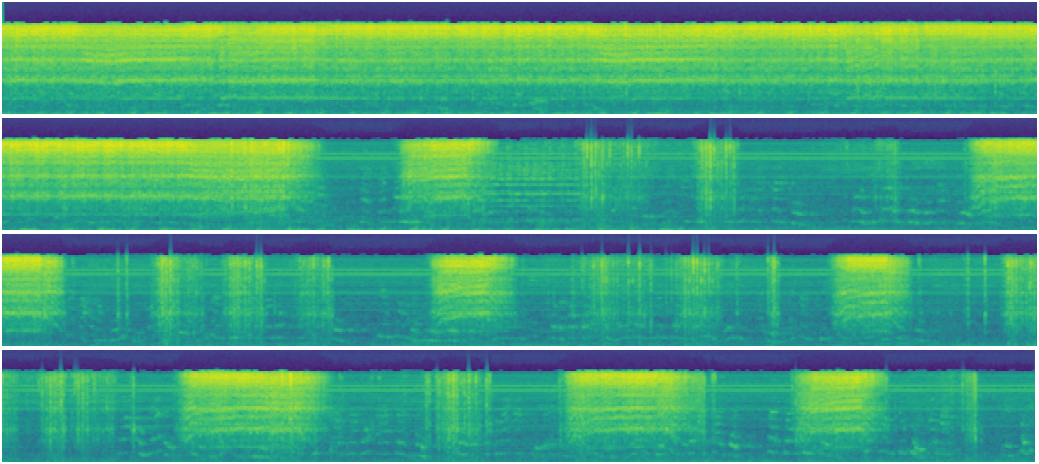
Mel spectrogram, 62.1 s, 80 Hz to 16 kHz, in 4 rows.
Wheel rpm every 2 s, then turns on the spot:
160, 160, 160, 160, 160, 160, 160, 160, 160, 140, 40, 40, 10, 10, 10, 110, 20, 30, 30, 30, 20, 30, 30, 20, 40, 80, 10, 60, 60, 60, 0.
24-28 32-36 38-42 44-48 52-54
